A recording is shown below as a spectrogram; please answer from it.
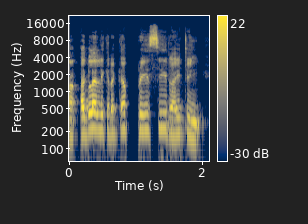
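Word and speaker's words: précis: इसकी एक तो प्रोनाउंसिएशन ठीक करोगे, लगभग बच्चे बोलते हो प्रीसाइज, तो ऐसा कुछ नहीं बोलना, इसकी प्रोनाउंसिएशन होगी प्रेसी।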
